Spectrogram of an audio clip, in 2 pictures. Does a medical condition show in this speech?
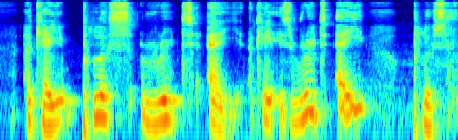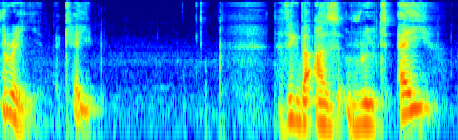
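No.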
